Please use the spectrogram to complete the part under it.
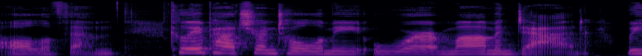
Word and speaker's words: Ptolemy: But it's spelled with a P, so the P is silent. Just FYI, if you've seen this spelled somewhere, it's Ptolemy, P silent.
